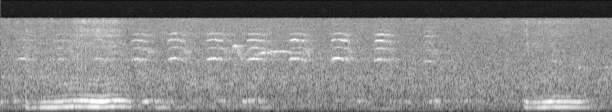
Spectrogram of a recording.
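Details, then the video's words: A cat snores with a low, buzzing hum at the start and again near the end, while faint high bird chirps twitter in the background between breaths. "GATO RONCANDO cat snoring"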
